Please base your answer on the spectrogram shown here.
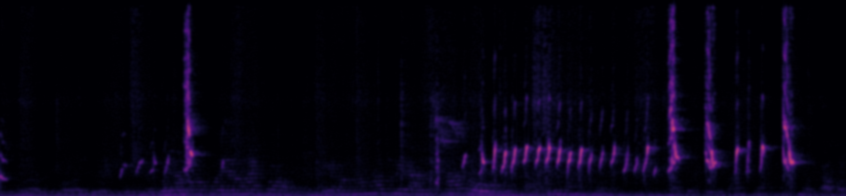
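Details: Greater green leafbird singing full 'tembakan besetan' style to prompt untrained birds: after a murmured, low-pitched stretch, a rapid burst of a dozen evenly spaced high chattering notes, then several loud, sharp chirps and downslurred whistles.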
